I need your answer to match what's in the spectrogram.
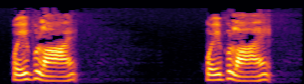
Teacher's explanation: To say not able to about the action of a compound verb of result, you add the toneless syllable 不 between the action and the result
